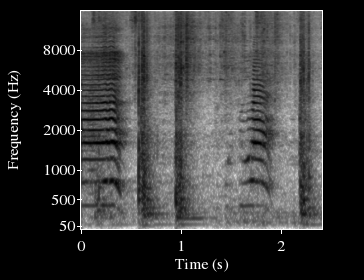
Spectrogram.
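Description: A dance troupe's long hand drums and voices: a loud held cry cuts off about half a second in, two drum beats follow, and a short falling call comes near the end.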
